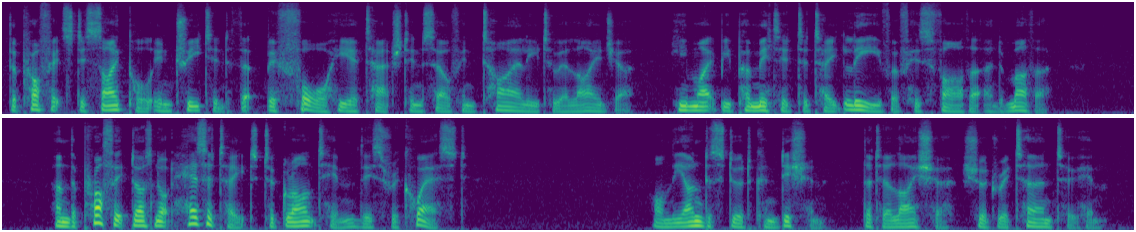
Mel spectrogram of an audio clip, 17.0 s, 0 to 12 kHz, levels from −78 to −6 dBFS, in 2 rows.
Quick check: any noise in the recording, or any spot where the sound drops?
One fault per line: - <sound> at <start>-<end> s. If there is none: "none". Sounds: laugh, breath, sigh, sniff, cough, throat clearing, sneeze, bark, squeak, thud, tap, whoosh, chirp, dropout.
none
